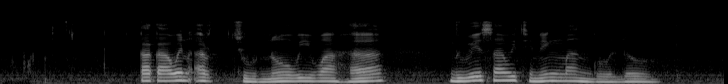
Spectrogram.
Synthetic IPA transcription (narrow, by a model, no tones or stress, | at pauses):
kakawɛnar̥ʒ̥ṳnɔwiwaɦa | nd̪uwesawid̥ʒ̥i̤nɪŋmaŋɡolɔ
